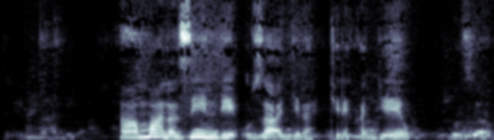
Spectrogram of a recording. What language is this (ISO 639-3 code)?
kin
